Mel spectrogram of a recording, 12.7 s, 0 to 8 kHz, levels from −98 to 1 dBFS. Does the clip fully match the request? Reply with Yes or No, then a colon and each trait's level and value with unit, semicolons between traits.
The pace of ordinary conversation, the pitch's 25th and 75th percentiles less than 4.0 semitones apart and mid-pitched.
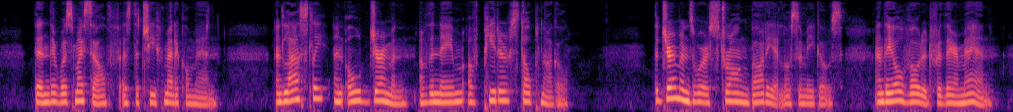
Yes: average, 170 wpm; average, 3.3 semitones; medium, 180 Hz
